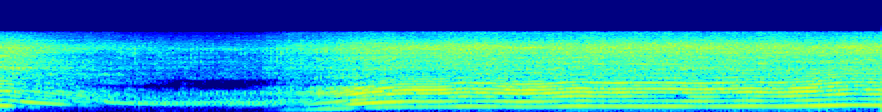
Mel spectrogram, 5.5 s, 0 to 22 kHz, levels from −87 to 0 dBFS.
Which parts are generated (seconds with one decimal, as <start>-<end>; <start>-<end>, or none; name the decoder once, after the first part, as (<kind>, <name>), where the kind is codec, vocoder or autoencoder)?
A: none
